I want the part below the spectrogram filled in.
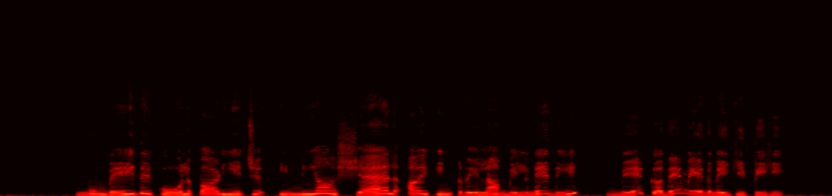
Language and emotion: Dogri, surprised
